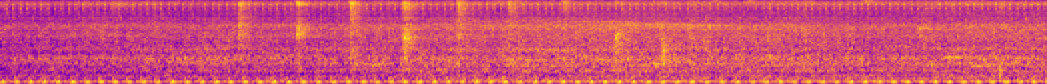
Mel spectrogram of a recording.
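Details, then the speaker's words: Motorcycle single-cylinder engine just rebuilt and refitted, head modified, valve clearance set and carburetor cleaned and tuned: a steady, even idle pulse with no knocks, ticks or misses, a healthy normal idle. "Nih kalian bisa dengarkan sendiri suara mesinnya, enak kan?"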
